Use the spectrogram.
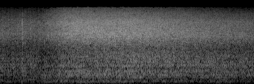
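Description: Meat substitute flakes sizzling steadily in a frying pan, a loud, continuous hiss that swells after a moment and holds, with no voices.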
